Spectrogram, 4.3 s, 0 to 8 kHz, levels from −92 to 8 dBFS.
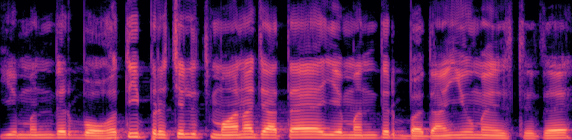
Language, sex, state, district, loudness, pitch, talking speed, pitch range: Hindi, male, Uttar Pradesh, Budaun, -17 LUFS, 160 Hz, 195 wpm, 145-170 Hz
